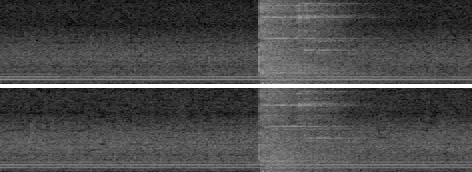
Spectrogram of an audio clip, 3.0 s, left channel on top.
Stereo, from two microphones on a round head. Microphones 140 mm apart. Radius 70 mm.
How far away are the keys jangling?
About 2.5 m.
